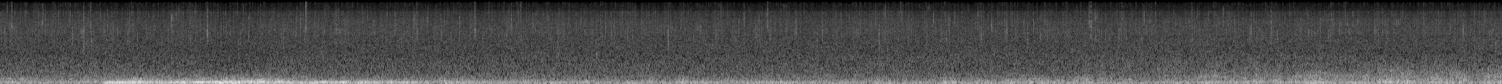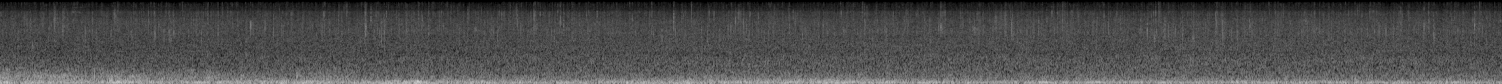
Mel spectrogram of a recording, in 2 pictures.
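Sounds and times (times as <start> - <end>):
rain: 0.0 - 30.0
thunder rolling: 1.0 - 4.6.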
